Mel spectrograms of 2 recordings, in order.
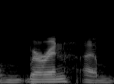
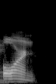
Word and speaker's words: Bourne: can't I'm not sure how do you pronounce his last name Bourne Bourne that could be spell just like Bourne uh yeah it is spelled just like Jason Bourne uh yeah didn't even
